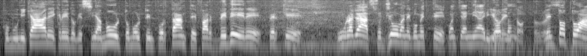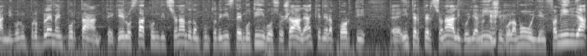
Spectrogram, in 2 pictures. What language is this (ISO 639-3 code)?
ita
